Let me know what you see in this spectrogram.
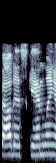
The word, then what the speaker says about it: Valdes-Scantling: The second-year receiver, Marquez Valdes-Scantling, I think that's how you say it.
